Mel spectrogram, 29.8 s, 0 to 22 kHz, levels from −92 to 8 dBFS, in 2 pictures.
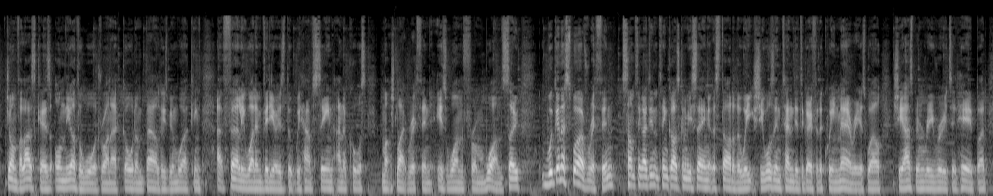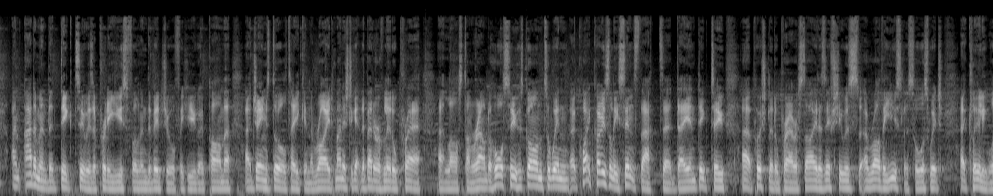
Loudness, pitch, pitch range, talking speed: -20 LUFS, 110 Hz, 100-125 Hz, 275 wpm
